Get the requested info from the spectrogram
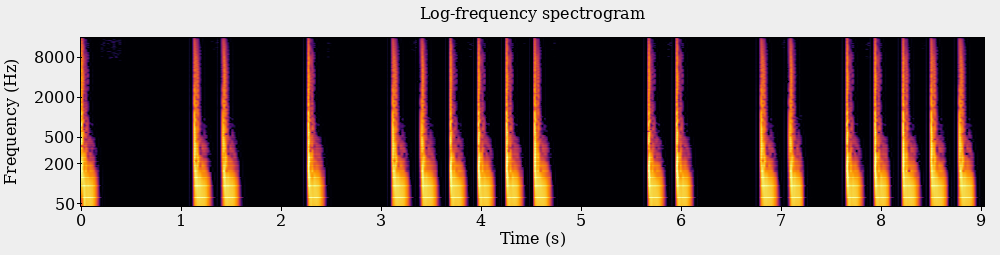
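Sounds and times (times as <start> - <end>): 
kick drum loop: 0.0 - 0.2, 1.2 - 1.6, 2.3 - 2.5, 3.1 - 4.7, 5.7 - 6.1, 6.8 - 9.0.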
